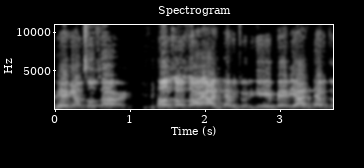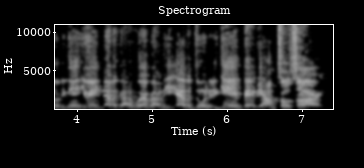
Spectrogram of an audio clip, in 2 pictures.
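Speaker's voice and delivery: grovelling, begging, pleading apologetic tone. Imitating a cheating husband apologizing to his wife: imitating a husband begging forgiveness. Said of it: "he looked like the type that'd be like".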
